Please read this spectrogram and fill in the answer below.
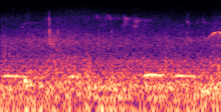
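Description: A pigeon cooing faintly, a short coo at the start and another about a second and a half in, over low outdoor background rumble.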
